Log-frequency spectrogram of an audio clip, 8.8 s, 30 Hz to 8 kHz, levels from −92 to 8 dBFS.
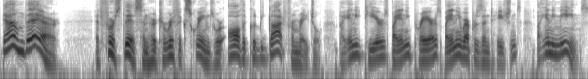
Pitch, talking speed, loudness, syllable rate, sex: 140 Hz, 195 wpm, -19 LUFS, 5.4 syllables/s, male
